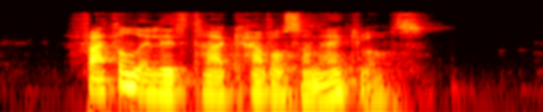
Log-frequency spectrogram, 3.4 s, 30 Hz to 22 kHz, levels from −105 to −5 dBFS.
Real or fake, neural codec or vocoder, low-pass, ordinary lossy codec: fake; codec, 16 kHz in and 24 kHz out, 2.2 kbps, FireRedTTS-2 codec; 9.9 kHz; MP3, 48 kbps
